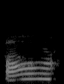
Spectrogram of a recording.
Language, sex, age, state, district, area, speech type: Manipuri, female, 18-30, Manipur, Senapati, urban, conversation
